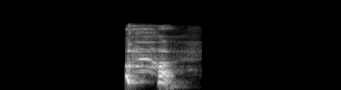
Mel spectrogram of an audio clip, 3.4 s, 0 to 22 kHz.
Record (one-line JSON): {"cough_length": "3.4 s", "cough_amplitude": 28311, "cough_signal_mean_std_ratio": 0.26, "survey_phase": "alpha (2021-03-01 to 2021-08-12)", "age": "45-64", "gender": "Male", "wearing_mask": "No", "symptom_cough_any": true, "smoker_status": "Never smoked", "respiratory_condition_asthma": true, "respiratory_condition_other": false, "recruitment_source": "Test and Trace", "submission_delay": "2 days", "covid_test_result": "Positive", "covid_test_method": "RT-qPCR"}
